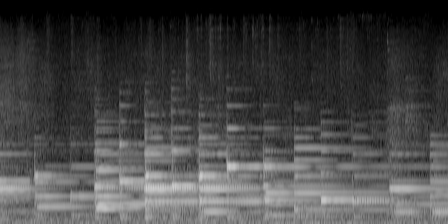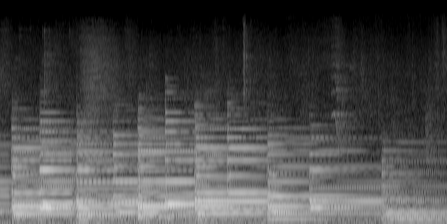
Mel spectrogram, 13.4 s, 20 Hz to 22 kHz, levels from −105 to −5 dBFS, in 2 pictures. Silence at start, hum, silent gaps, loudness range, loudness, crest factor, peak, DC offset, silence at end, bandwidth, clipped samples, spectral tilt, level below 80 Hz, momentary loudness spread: 0 s; none; none; 6 LU; -34 LUFS; 18 dB; -16 dBFS; under 0.1%; 0 s; 10.5 kHz; under 0.1%; -8 dB/octave; -56 dBFS; 12 LU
